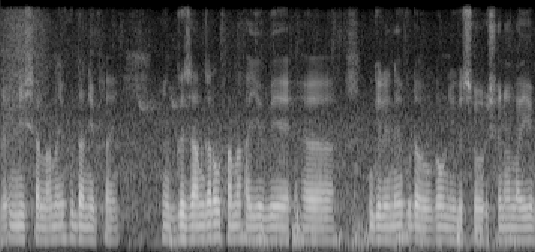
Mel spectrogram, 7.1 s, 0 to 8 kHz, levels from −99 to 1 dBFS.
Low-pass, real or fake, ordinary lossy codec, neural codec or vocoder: 7.2 kHz; real; none; none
